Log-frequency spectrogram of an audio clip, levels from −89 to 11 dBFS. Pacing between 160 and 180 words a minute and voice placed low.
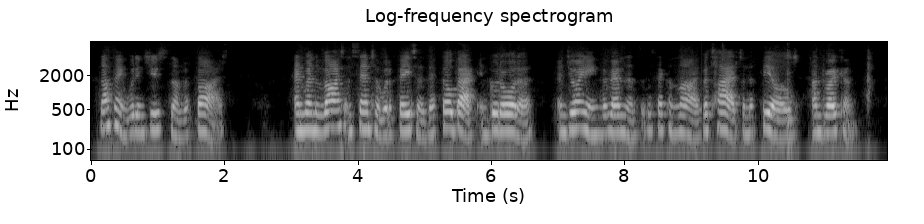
No: average, 165 wpm; high, 205 Hz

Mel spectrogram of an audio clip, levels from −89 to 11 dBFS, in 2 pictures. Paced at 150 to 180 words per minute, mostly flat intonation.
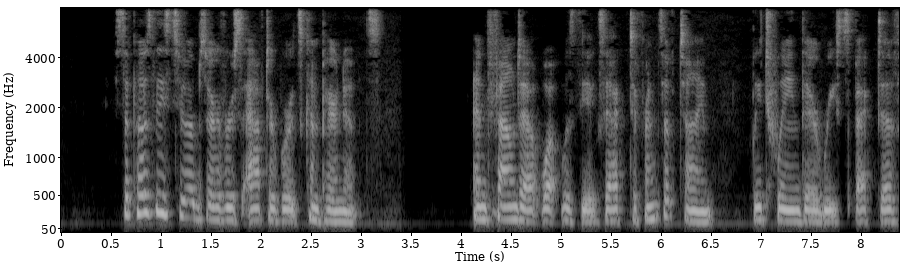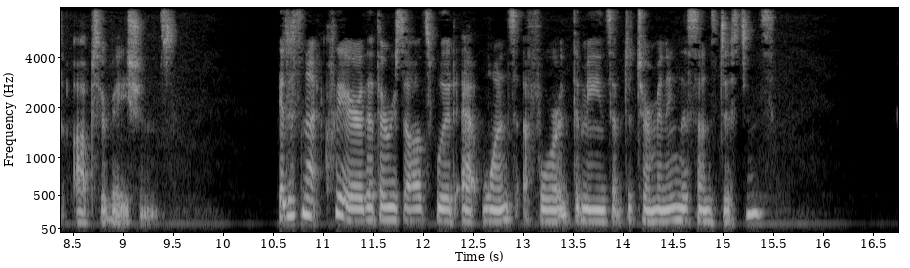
No: average, 140 wpm; narrow, 2.3 semitones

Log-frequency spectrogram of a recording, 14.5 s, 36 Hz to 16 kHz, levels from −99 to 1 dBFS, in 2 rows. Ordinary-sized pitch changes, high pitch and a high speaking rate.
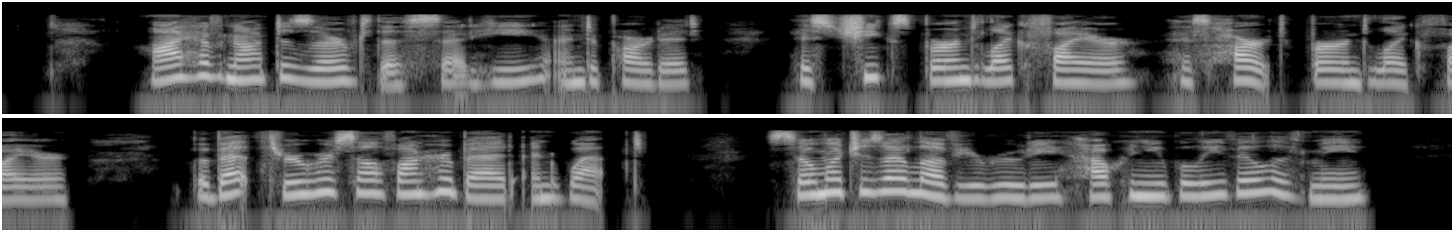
No: average, 3.7 semitones; high, 220 Hz; average, 170 wpm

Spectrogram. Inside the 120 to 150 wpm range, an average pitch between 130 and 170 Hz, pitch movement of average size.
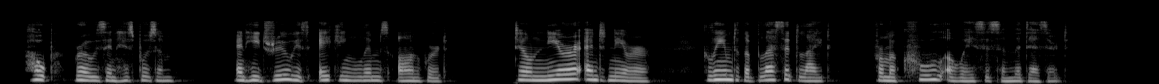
No: average, 140 wpm; medium, 180 Hz; average, 4.0 semitones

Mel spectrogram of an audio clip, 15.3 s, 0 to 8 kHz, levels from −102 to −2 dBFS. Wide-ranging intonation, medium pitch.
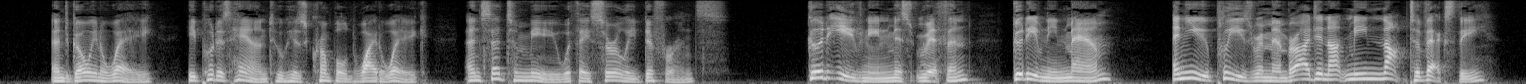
No: wide, 6.8 semitones; low, 120 Hz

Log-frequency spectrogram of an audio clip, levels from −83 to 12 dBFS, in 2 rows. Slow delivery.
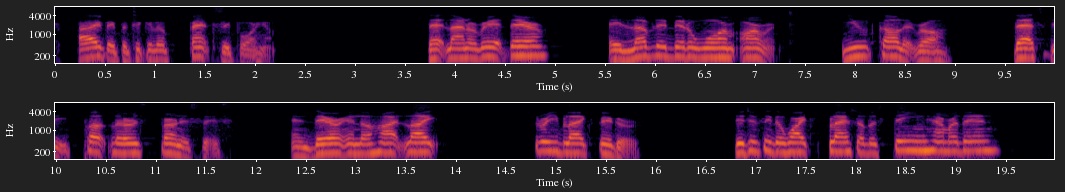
Yes: slow, 125 wpm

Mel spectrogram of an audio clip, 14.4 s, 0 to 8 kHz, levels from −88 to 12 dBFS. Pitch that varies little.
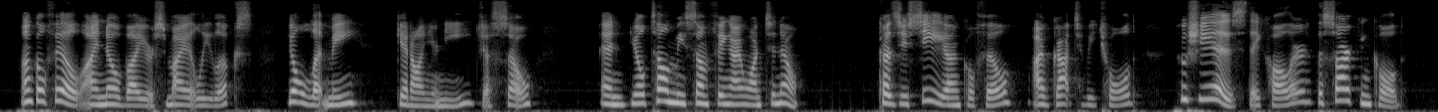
No: average, 4.2 semitones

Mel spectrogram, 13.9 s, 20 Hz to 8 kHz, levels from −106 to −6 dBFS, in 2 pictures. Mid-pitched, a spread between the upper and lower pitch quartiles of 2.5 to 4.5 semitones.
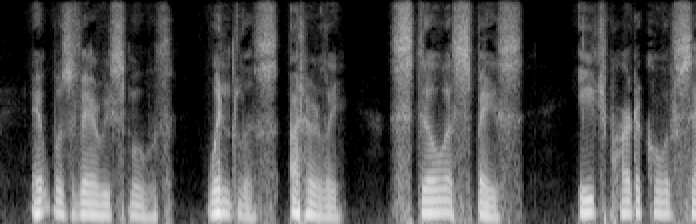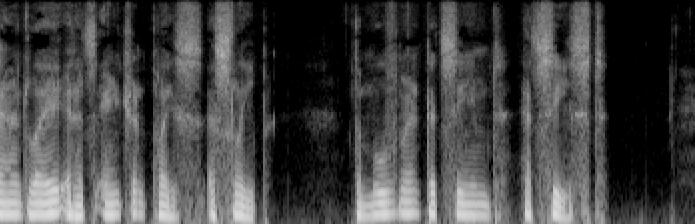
No: low, 105 Hz; average, 3.1 semitones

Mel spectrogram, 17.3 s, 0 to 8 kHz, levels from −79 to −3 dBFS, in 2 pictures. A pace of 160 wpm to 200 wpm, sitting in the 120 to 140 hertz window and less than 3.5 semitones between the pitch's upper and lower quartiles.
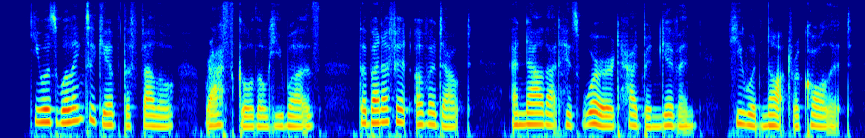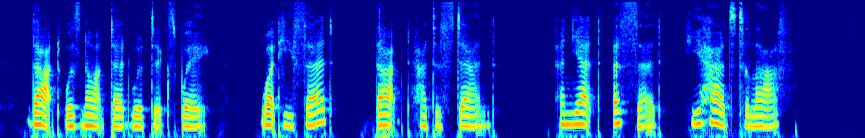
No: average, 175 wpm; medium, 185 Hz; average, 2.9 semitones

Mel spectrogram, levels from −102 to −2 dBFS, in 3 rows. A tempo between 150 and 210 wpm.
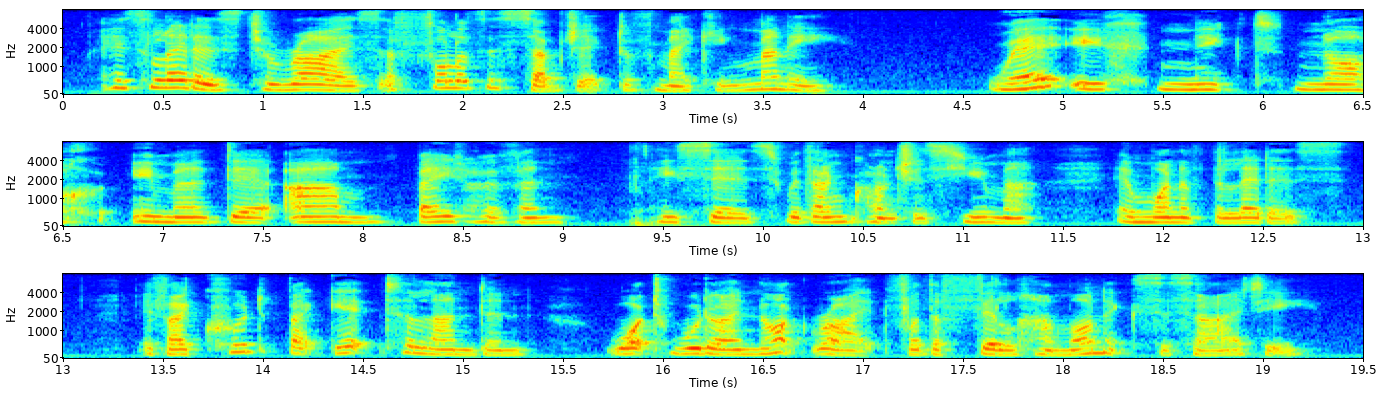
No: average, 140 wpm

